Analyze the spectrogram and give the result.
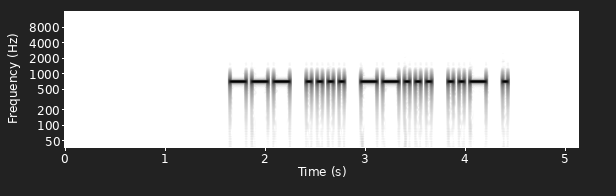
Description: Morse code, heard as a keyed tone, about 22 wpm, 700 Hz. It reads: OH7UE
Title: DXCC-100 Call Signs - 5 Characters - Repeated 3x - 22wpm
